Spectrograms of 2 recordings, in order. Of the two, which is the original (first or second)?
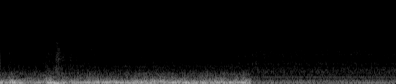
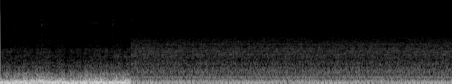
first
